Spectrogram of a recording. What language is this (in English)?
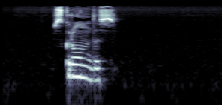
Latgalian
